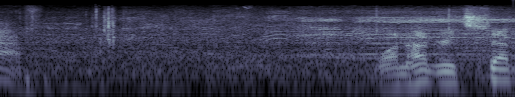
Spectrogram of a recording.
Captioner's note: roars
